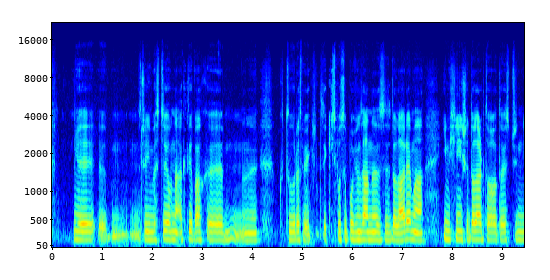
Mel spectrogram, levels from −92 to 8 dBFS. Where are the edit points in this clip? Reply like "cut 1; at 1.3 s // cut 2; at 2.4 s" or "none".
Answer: cut 1; at 1.8 s // cut 2; at 5.0 s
